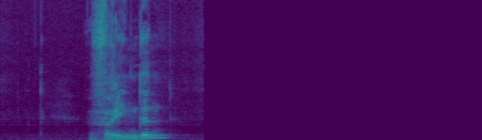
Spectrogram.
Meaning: plural of vriend
- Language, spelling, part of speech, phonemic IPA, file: Dutch, vrienden, noun, /ˈvrin.də(n)/, Nl-vrienden.ogg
